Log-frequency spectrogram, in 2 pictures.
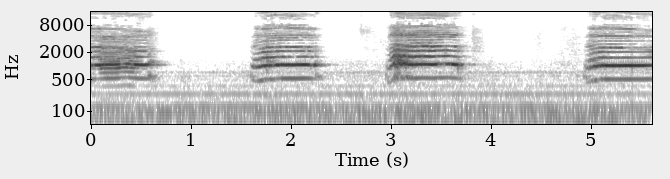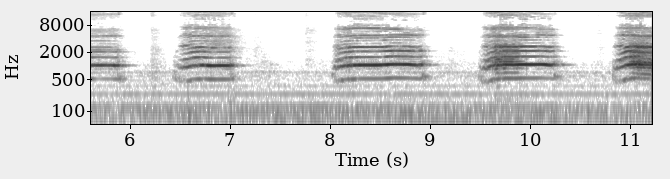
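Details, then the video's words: A house cat's strange, repeated meowing: about eight loud, harmonically rich meows of half a second to a second each, coming every one to two seconds with a low electrical hum beneath. "STRANGE CAT SOUND"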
